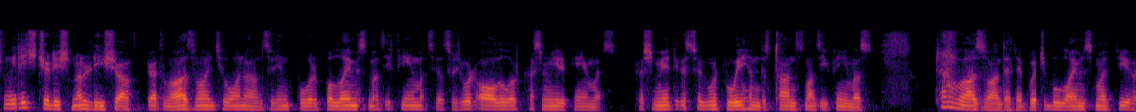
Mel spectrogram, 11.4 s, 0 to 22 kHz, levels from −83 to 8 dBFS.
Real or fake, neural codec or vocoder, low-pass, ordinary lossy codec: fake; codec, 16 kHz in and 24 kHz out, 0.6 kbps, FocalCodec, streaming, 2048 codes; 7.2 kHz; none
